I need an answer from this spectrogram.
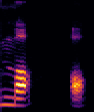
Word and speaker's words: Maâ: qui s'appelle moliet et ma a je dis ma a parce que ça s'écrit M a et puis a accent circonflexe c'est vrai je trouve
